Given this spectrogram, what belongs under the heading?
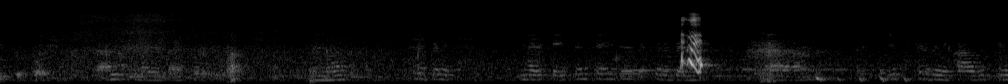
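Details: Soft talking and child sounds in a room, with one sudden, sharp hiccup standing out; a person with hiccups.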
